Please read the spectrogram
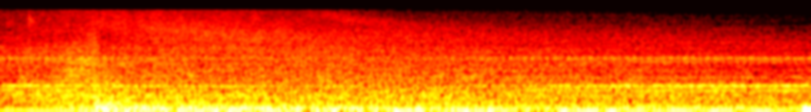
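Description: A steady rushing noise with a faint steady hum running through it, cutting off suddenly at the end.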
